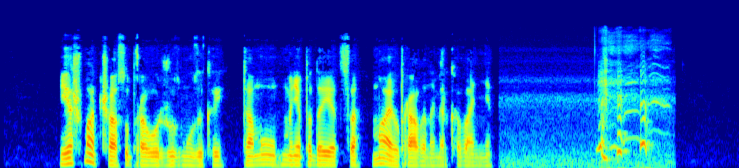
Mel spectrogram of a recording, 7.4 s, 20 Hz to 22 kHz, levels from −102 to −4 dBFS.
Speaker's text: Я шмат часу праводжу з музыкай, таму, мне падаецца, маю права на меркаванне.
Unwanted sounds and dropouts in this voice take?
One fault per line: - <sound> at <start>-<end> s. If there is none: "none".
- laugh at 5.9-6.7 s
